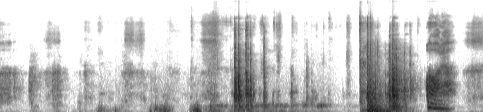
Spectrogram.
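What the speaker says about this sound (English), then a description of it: "Just shut this door." A car door is pushed shut at a body shop after collecting a freshly painted bumper, a single solid thunk among nearby shuffling, breathing and short bursts of other noise, close to the listener.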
